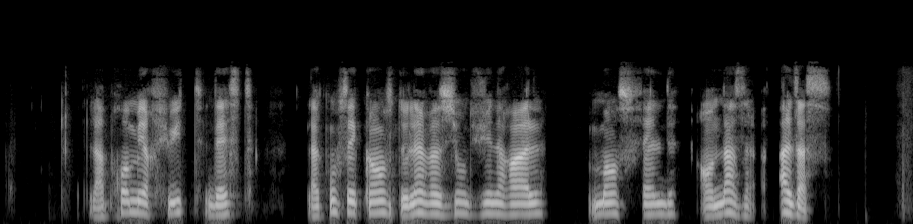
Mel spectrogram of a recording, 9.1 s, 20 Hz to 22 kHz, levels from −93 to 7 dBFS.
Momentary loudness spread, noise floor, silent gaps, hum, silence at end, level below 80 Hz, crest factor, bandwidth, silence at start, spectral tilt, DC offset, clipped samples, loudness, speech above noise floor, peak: 11 LU; -76 dBFS; none; none; 0.85 s; -66 dBFS; 22 dB; 7.8 kHz; 0.9 s; -4 dB/octave; under 0.1%; under 0.1%; -22 LUFS; 54 dB; -2 dBFS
